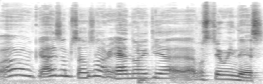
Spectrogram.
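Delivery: high, fake crying, laid-on tearful sorry tone. Mocking an apology the speaker does not buy: mock crying apology. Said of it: "the crying apology of".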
